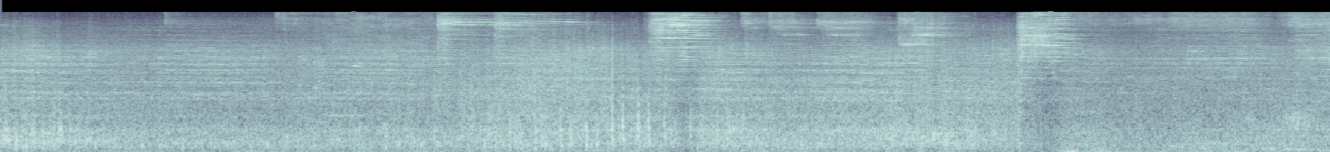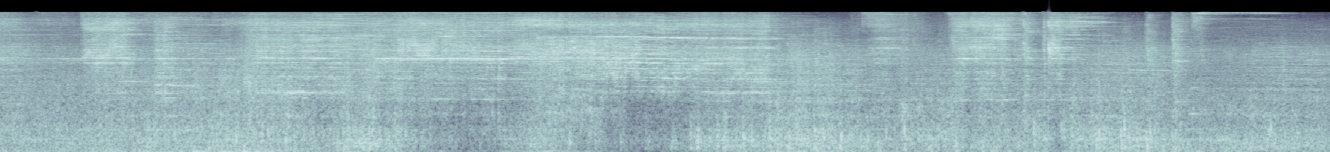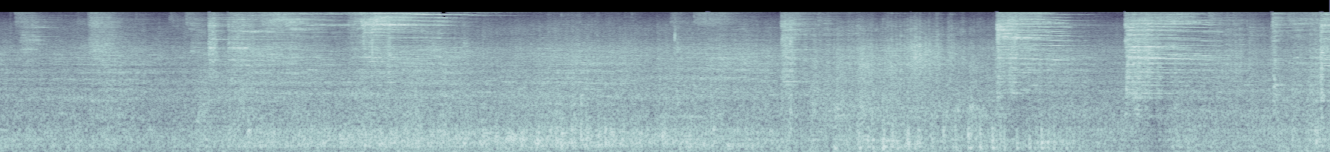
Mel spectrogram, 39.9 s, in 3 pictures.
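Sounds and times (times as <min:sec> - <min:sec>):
high wheel squeal: 0:10.2 - 0:20.9.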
